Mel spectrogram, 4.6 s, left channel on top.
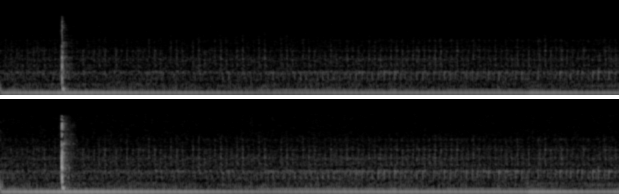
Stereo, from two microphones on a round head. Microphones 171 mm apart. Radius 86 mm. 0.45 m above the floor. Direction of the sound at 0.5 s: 35° right (ahead or behind).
